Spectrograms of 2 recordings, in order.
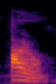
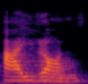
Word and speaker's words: iron: সো এখানে যেহেতু এই আ আছে, এই কারণে আমরা এটাকে এভাবে উচ্চারণ করছি আয়ন, নট আয়রন। That is আয়ন।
